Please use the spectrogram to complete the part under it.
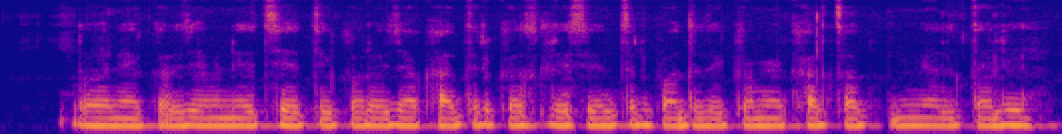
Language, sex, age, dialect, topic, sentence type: Marathi, male, 18-24, Southern Konkan, agriculture, question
